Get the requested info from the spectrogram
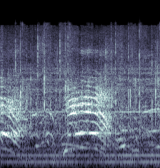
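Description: A man's voice through the stage PA system, in two short phrases, over a steady low hum.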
